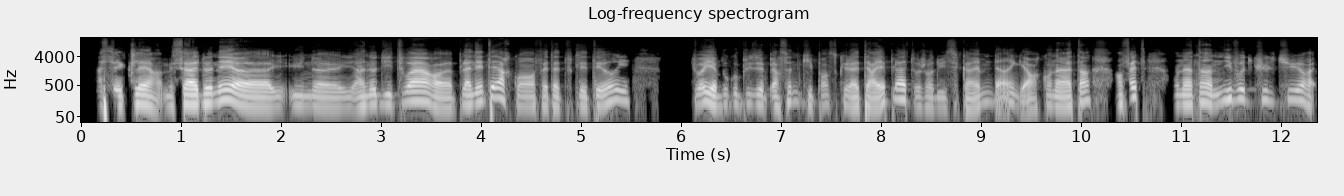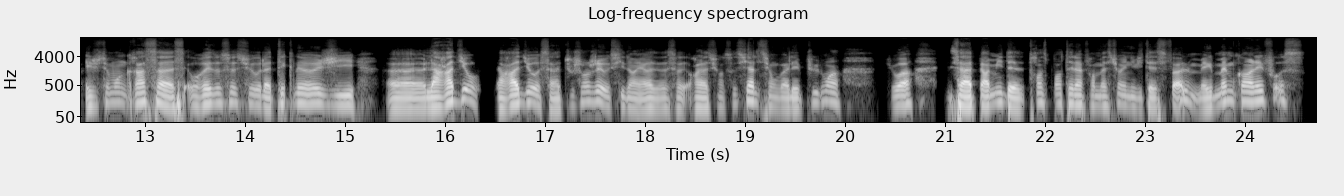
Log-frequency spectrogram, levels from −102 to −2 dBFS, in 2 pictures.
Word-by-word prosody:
Ah, - - -11
c'est 115 - 0
clair, 125 -3 +3
mais 110 - -8
ça 125 +5 +7
a 125 - +11
donné, 140 +7 +5
heu, 105 -3 +6 0.2
une, 115 -1 -6
heu, 100 -1 -3
un 110 +3 -1
auditoire, 135 +6 +3
heu, 95 -1 +2
planétaire, 150 - +1
quoi, 115 - -5
en 105 -1 -2
fait, 110 +1 -7
à 110 - 0
toutes 100 - -21
les 110 -2 -4
théories. 150 - -2 0.6
Tu - - -14
vois? 135 +3 +2
Il - - +4
y - - +8
a - - +5
beaucoup 125 +3 -11
plus 130 +1 -13
de 125 - -1
personnes 130 +9 -6
qui 115 - -9
pensent 120 0 -12
que - - -10
la 105 -2 +1
Terre 100 - 0
est 100 - +2
plate, 180 - +1
aujourd'hui. 105 -2 -9
C'est - - -19
quand 95 - -4
même 115 +11 -5
dingue, 135 - -2
alors 95 +2 -2
qu'on 120 -2 -8
a 105 - +3
atteint 150 +9 +1 0.2
en 125 - -3
fait, 205 +7 0 0.3
on 120 - -7
a 120 - +5
atteint 145 +4 0
un 130 - +3
niveau 180 +6 -1
de - - -17
culture 170 +1 -5
et 110 - -1
justement, 140 +7 -8
grâce 140 +3 0
à 115 -6 +5
c - - -1
aux 115 - -5
réseaux 130 +4 0
sociaux, 135 -3 -7
la 100 -3 +2
technologie, 125 -3 -2 0.3
heu, 95 0 +2
la 105 +1 +6
radio 150 - +3 0.2
la 100 - 0
radio, 130 +2 +4
ça 95 - -6
a - - -3
tout 115 - -14
changé 150 +2 -2
aussi 110 +1 -6
dans 100 -2 -3
les 90 - -2
réseaux 95 0 -2
so 100 - -9
relations 100 0 -3
sociales, 140 - -1
si 115 - -11
on 105 - -9
veut 100 - -3
aller 95 0 -1
plus 145 +7 -12
loin, 150 -2 -3 0.5
tu 110 - -15
vois? 120 +2 +4 0.4
Ça 115 -3 +6
a 105 - +9
permis 125 +5 +1
de 100 -4 +3
transporter 130 -2 -6
l'information 115 0 -4
à - - -4
une 110 -2 -7
vitesse 95 0 -5
folle - - +2
mais 95 +3 -2
même 145 +8 -1
quand 160 0 +1
elle 150 - +5
est - - +2
fausse, 155 -1 -10
120 Hz, 255 wpm, -23 LUFS, 105-145 Hz, 0.6 s, a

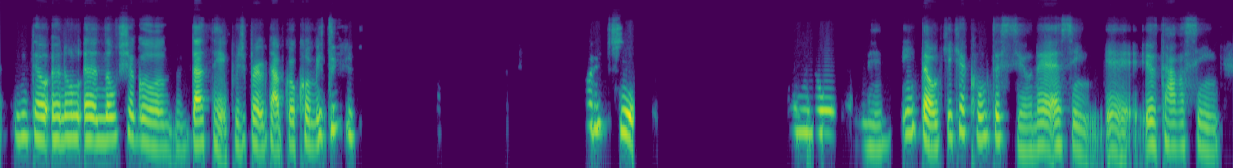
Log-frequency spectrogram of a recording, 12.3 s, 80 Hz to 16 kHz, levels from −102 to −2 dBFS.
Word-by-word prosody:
Então, 215 -1 +2
eu 200 0 +3
não 210 +1 +2
eu 200 -1 +6
não 200 +1 +3
chegou 180 -8 -1
dar 160 +5 +3
tempo 175 -1 -6
de 165 - -12
perguntar 175 -4 +1
porque - - -6
eu 170 - +1
comi 185 +5 -1
tudinho. 275 -1 -5 2.3
Porque 310 +7 +4 1.6
Pois 255 -1 -4 0.5
é, - - -15
menina. 160 +1 -9
Então, 240 - +5
o - - -2
que 215 - -4
que 240 - 0
aconteceu, 205 - -3
né, 160 0 +1
assim, 165 -5 -4 0.2
eh, 135 -4 -4
eu 175 - +1
estava 165 -1 -4
assim, 155 -4 -8
185 Hz, 140 wpm, -23 LUFS, 165-215 Hz, 2.3 s, eu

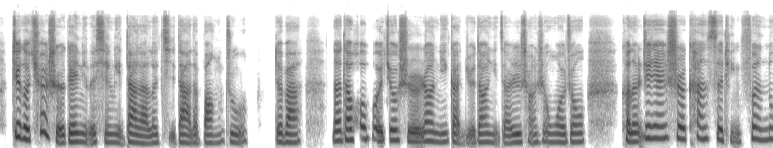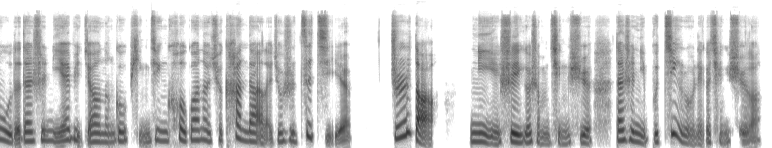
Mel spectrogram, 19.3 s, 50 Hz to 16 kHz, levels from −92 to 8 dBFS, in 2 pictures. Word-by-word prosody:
这 335 - +7
个 275 -3 +6
确 445 +7 +3
实 185 - +4
给 215 0 +4
你 205 - -2
的 195 - -2
心 205 -1 -1
理 195 - -4
带 205 -2 +2
来 175 -2 0
了 190 +3 -3
极 - - -5
大 195 -1 +1
的 - - -4
帮 190 +3 -3
助， 210 0 -4 0.3
对 210 - +1
吧？ 200 +1 +1 0.4
那 235 +1 +3
它 255 +1 +4
会 285 +2 0
不 285 - -9
会 - - +4
就 250 0 +1
是 110 - +2
让 230 -2 +1
你 210 +1 -4
感 210 -1 -1
觉 - - -4
到 205 +1 -1
你 200 0 -7
在 180 0 -4
日 200 +1 +2
常 205 -1 -4
生 210 -1 -5
活 200 -1 -1
中， 210 +1 -3 0.4
可 230 - +3
能 215 0 +1
这 300 - +3
件 295 0 +1
事 290 -3 +3
看 285 -1 -1
似 265 -2 +2
挺 - - -6
愤 260 +3 -2
怒 260 -6 0
的， - - 0
但 225 0 +1
是 245 +1 -3
你 240 -2 -6
也 260 - +1
比 270 - -4
较 215 0 0
能 205 0 -6
够 230 -1 -1
平 - - -5
静 240 -3 -4
客 245 +1 0
观 255 +2 -2
地 250 -4 -3
去 230 - -5
看 305 -10 0
待 225 -1 +2
了， - - -2
就 215 - -4
是 220 -2 -4
自 335 - 0
己 345 - -1
知 405 +8 -1
道 - - -2 1.5
你 205 -8 -1
是 210 - +6
一 190 - +1
个 195 - +1
什 - - -4
么 - - -9
情 - - -1
绪， - - 0 0.3
但 245 +1 +4
是 255 -3 0
你 195 -4 -2
不 245 - -3
进 405 - +2
入 - - -5
那 - - -7
个 - - -4
情 - - -4
绪 - - -1
了？ - - -5
220 Hz, 285 characters per minute, -24 LUFS, 205-260 Hz, 1.5 s, 这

